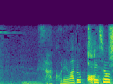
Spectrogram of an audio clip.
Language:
Japanese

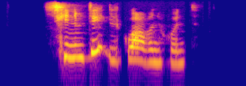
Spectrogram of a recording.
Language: Kabyle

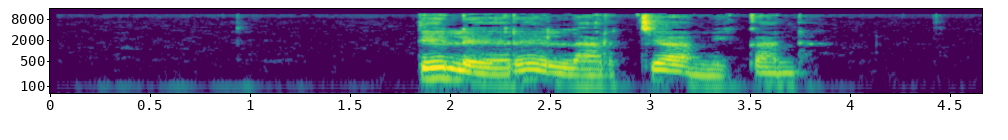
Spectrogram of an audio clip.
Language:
Mpumpong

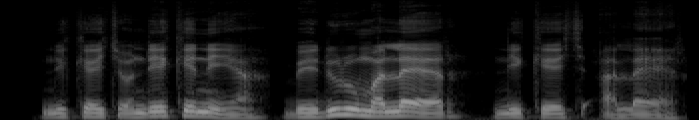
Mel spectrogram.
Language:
Luo (Kenya and Tanzania)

